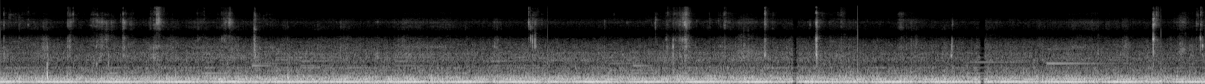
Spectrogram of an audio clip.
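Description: A person chewing a mouthful of breaded food, with short wet mouth clicks and smacks scattered throughout, over a loud steady low hum.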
